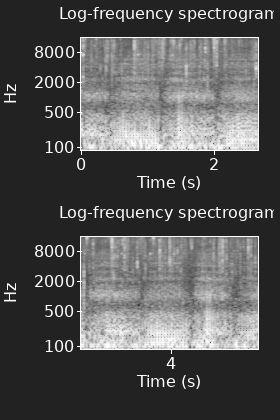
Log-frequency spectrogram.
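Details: Cat purr heard close and loud, a thick low vibration swelling in regular waves roughly every second, with soft fire crackles and occasional pops behind it.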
